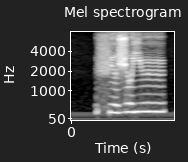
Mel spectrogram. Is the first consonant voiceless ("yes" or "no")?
yes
